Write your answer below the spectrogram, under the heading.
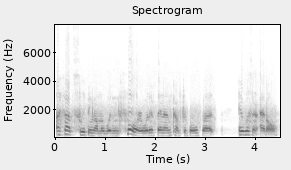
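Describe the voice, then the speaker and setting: A woman's voice: medium pitch, a little fast, phone-quality sound, slight background noise. A woman voicing a worker creature as a joke audition, with a radio voice effect and a playful, exaggerated delivery. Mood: jokey.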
